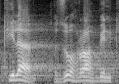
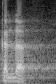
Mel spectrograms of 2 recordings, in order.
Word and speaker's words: Kilab: bin Abdul Uzza, Zuhrah bin Kilab, bukan Kalab, Zuhrah bin Kilab, dan Taim bin Murrah, di mana Nabi menyertai perjanjian Al-Fudul.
